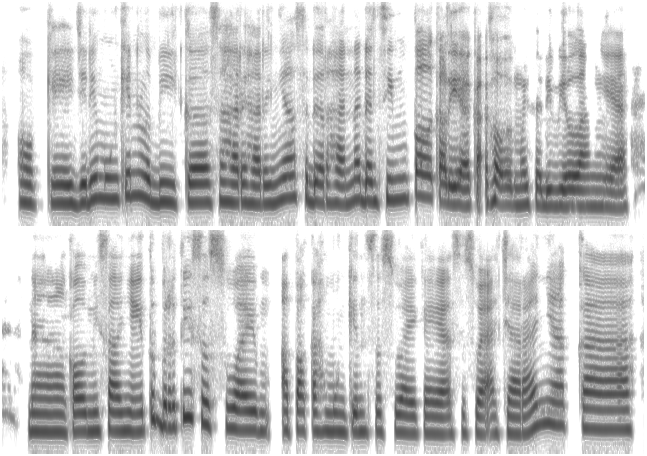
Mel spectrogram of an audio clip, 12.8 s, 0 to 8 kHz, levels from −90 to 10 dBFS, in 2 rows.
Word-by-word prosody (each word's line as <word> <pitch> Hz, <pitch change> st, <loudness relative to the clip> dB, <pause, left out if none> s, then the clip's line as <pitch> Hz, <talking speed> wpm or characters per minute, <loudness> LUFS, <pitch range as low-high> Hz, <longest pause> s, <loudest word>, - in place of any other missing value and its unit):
Oke, 210 Hz, -1 st, 0 dB
jadi 210 Hz, +5 st, +3 dB
mungkin 260 Hz, +2 st, -1 dB
lebih 220 Hz, -2 st, +1 dB
ke 215 Hz, 0 st, +5 dB
sehari-harinya 215 Hz, +3 st, 0 dB
sederhana 215 Hz, -3 st, -1 dB
dan 230 Hz, -1 st, +1 dB
simpel 255 Hz, +4 st, -1 dB
kali 210 Hz, -5 st, +3 dB
ya 180 Hz, 0 st, +2 dB
Kak, 215 Hz, -, -2 dB
kalau 190 Hz, -4 st, +1 dB
bisa 185 Hz, -1 st, -3 dB
dibilang 175 Hz, 0 st, +2 dB
ya. 160 Hz, -2 st, -1 dB, 0.5 s
Nah 200 Hz, -1 st, 0 dB
kalau 205 Hz, 0 st, +3 dB
misalnya 210 Hz, 0 st, +1 dB
itu 210 Hz, -, -2 dB
berarti 260 Hz, +6 st, +3 dB
sesuai 240 Hz, -8 st, +1 dB, 0.2 s
apakah 215 Hz, -1 st, -2 dB
mungkin 205 Hz, 0 st, -2 dB
sesuai 195 Hz, -2 st, -2 dB
kayak 180 Hz, -1 st, -1 dB
sesuai 185 Hz, -2 st, -3 dB
acaranya 230 Hz, +10 st, -1 dB
kah, 225 Hz, -1 st, +1 dB
210 Hz, 135 wpm, -23 LUFS, 195-235 Hz, 0.5 s, ke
